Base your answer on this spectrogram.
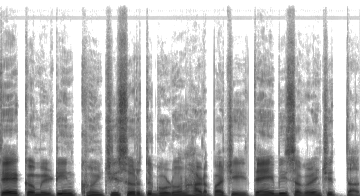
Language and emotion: Goan Konkani, neutral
